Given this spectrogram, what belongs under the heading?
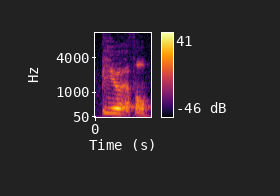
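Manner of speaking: loud, high delight; a burst of fan joy; excited cheer. Real, not acted. Cheering the hammer breaking.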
